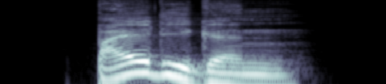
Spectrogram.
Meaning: inflection of baldig: 1. strong genitive masculine/neuter singular 2. weak/mixed genitive/dative all-gender singular 3. strong/weak/mixed accusative masculine singular 4. strong dative plural
- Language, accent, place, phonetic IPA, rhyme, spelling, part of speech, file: German, Germany, Berlin, [ˈbaldɪɡn̩], -aldɪɡn̩, baldigen, adjective, De-baldigen.ogg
